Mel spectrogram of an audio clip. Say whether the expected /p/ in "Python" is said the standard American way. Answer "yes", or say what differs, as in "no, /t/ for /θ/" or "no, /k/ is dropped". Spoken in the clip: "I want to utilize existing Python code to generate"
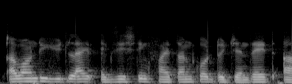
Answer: no, /f/ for /p/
